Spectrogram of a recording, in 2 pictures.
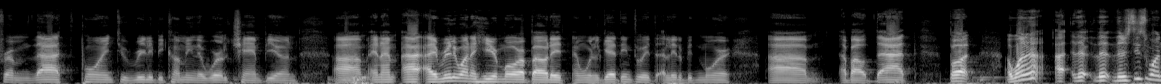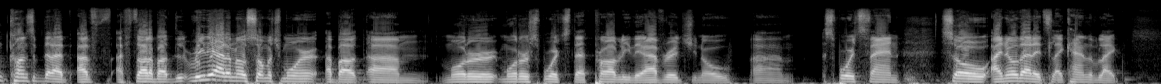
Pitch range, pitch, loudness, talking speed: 105-125 Hz, 110 Hz, -16 LUFS, 200 wpm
